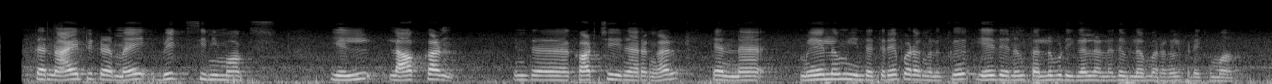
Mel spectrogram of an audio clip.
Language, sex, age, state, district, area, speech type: Tamil, female, 60+, Tamil Nadu, Chengalpattu, rural, read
